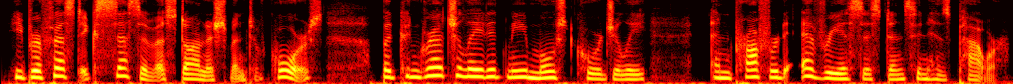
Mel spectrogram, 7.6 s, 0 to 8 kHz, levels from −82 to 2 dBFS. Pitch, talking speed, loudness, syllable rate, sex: 210 Hz, 140 wpm, -19 LUFS, 6.3 syllables/s, female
